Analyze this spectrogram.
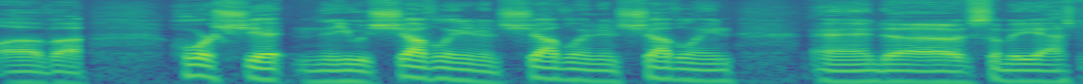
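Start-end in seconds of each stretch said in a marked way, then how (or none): none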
